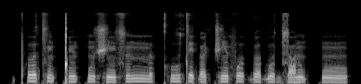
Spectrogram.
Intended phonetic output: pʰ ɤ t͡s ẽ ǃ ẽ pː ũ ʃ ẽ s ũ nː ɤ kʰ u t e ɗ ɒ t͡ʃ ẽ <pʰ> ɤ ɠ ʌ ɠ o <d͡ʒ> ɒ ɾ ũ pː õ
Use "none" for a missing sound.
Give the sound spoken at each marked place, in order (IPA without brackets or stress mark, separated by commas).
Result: f, d͡z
